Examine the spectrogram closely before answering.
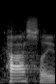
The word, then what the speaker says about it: Castlio: This one I never could pronounce. Castlio. Is it Costly? Osley, yeah. Costly, that's what, okay. That's what I thought.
